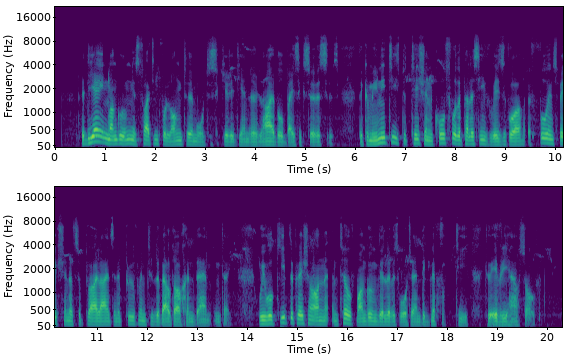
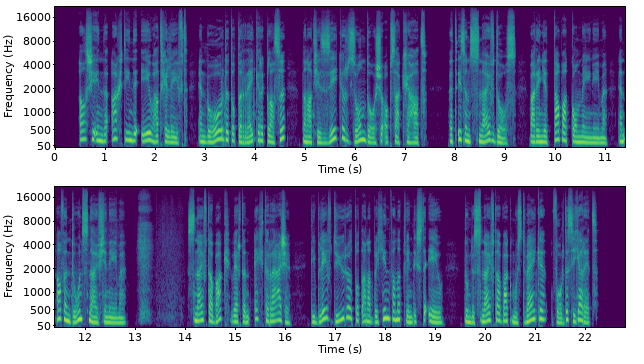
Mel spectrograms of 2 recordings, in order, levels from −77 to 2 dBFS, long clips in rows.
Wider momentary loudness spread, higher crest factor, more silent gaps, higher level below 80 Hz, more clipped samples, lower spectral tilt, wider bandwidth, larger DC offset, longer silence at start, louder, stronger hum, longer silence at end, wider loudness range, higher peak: first, 13 LU vs 7 LU; about the same, 20 dB vs 16 dB; neither; about the same, -52 dBFS vs -54 dBFS; neither; first, -6.5 dB/octave vs -4.5 dB/octave; second, 9.6 kHz vs over 20 kHz; neither; about the same, 0.55 s vs 0.5 s; second, -25 LUFS vs -17 LUFS; neither; about the same, 0.55 s vs 0.55 s; about the same, 3 LU vs 2 LU; second, -6 dBFS vs -2 dBFS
